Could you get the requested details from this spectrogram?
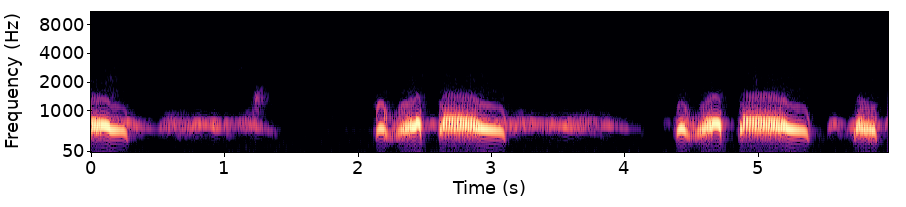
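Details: Spotted dove cooing loudly to lure other doves; two strong phrases of rising-then-falling hoarse notes, each followed by a soft drawn-out trailing murmur, with brief silences between.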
